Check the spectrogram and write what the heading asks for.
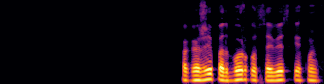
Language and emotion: Russian, neutral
